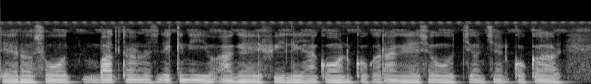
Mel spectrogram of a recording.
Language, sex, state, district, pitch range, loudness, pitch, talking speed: Chakma, male, Tripura, Unakoti, 100-105 Hz, -17 LUFS, 100 Hz, 170 wpm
